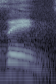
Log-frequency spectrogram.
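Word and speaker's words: زاي: this one zing zing it's called Zane so it's kind of like Ghazi starts with the Z like a zebra zing as a noon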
